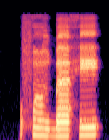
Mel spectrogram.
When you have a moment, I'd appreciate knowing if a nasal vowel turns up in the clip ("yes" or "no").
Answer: yes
